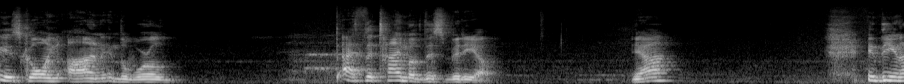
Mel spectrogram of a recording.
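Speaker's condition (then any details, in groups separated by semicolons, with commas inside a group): No condition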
